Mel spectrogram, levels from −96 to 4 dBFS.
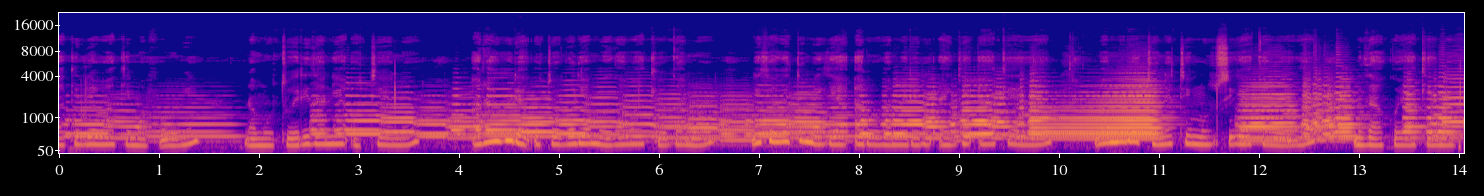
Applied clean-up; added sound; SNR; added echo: none; Brass instrument; -4 dB; none.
